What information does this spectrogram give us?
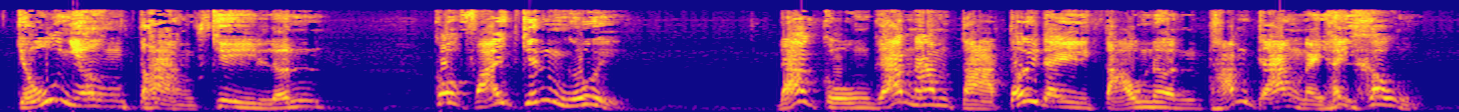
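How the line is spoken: Old man shouting fiercely. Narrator (Vietnamese): Lão ta quát lên

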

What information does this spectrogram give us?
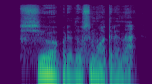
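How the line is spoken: Relieved mutter. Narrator (Russian): с облегчением пробормотал Вербов

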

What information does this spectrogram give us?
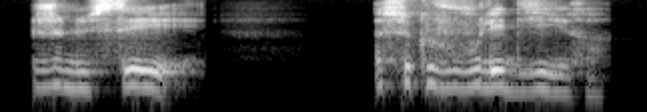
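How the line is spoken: Stammering. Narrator (French): répondit-elle en balbutiant

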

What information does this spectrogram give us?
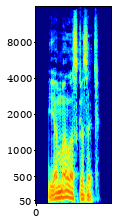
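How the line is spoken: Dry, through clenched teeth. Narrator (Russian): сухо процедил Николай

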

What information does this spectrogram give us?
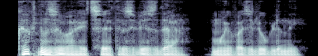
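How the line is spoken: Plain. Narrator (Russian): спросила она

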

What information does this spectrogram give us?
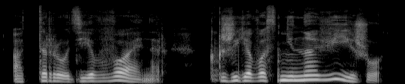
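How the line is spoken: Frenzied furious growl. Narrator (Russian): С исступленной злостью прорычал он

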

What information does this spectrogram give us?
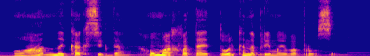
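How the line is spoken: Giggling. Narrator (Russian): хихикнула Камилла

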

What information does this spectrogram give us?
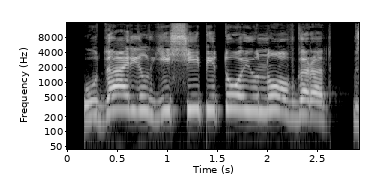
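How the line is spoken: Angry menacing roar. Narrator (Russian): взревели гневные и грозные голоса

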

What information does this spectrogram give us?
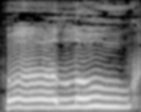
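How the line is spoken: Yelling. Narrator (Russian): завопил Гарри

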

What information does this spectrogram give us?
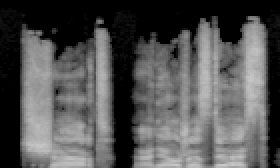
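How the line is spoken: Fairly loud muttering. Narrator (Russian): Довольно громко пробормотал

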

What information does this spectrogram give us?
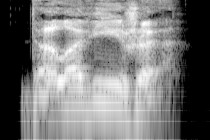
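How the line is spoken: Old man's angry bark. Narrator (Russian): сердито рявкнул старик

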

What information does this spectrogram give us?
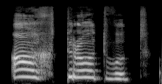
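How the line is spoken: Tearful exclamation. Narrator (Russian): воскликнула Агнеса, закрывая руками лицо, по которому струились слезы

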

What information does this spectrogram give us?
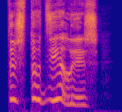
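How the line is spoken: Yelled. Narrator (Russian): завопила я

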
